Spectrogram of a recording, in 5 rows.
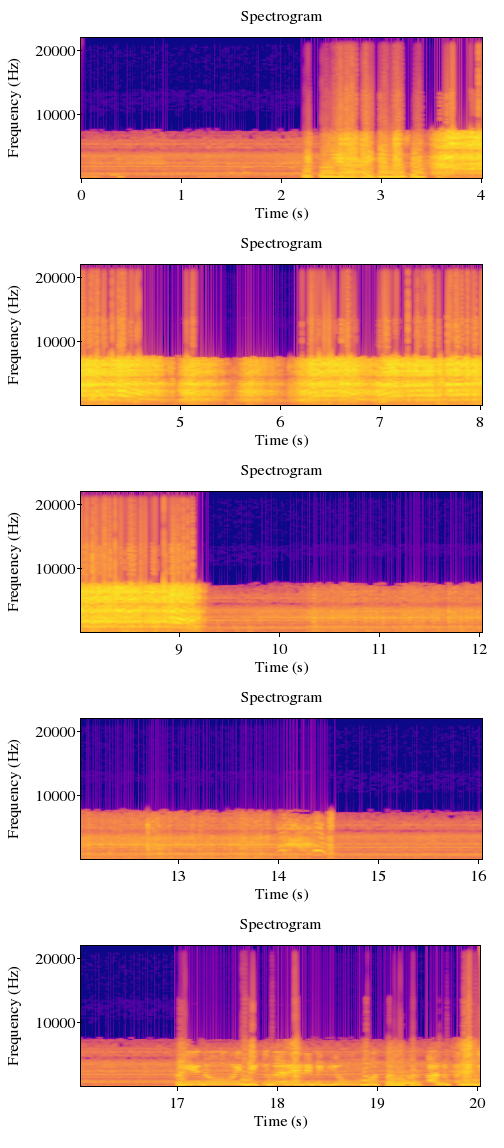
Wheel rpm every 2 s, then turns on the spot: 0, 50, 60, 150, 120, 10, 20, 0, 0, 0.
8-14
